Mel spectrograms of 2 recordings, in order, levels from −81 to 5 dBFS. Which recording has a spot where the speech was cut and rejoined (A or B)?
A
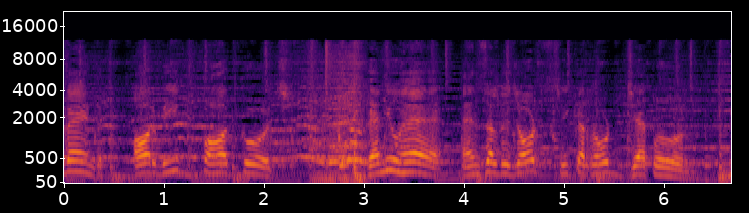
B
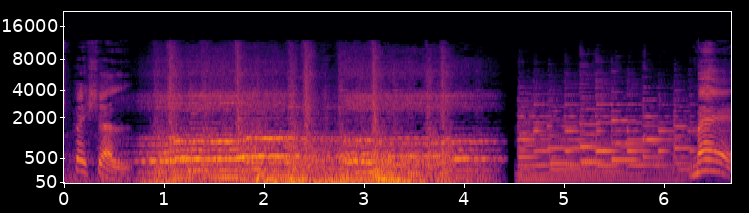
B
